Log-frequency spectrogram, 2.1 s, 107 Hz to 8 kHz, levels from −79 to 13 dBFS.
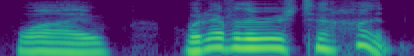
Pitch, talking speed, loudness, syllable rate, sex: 175 Hz, 175 wpm, -16 LUFS, 6.0 syllables/s, male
